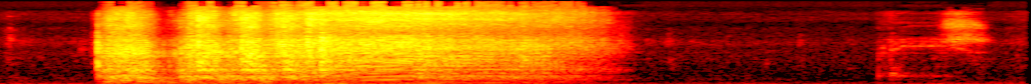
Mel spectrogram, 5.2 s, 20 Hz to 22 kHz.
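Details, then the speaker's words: 1968 Morris Minor 1000, first start of 2023 after sitting, cold weather: sluggish labouring cranking that stops without catching; both batteries appear low. "so apparently both that battery and that battery seems a bit low"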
